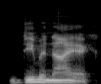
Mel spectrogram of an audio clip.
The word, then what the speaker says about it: demoniac: Um, Incredibly long fingernails and kind of a demoniac glare. Demoniac? Not demonic, Demonic. demoniac.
